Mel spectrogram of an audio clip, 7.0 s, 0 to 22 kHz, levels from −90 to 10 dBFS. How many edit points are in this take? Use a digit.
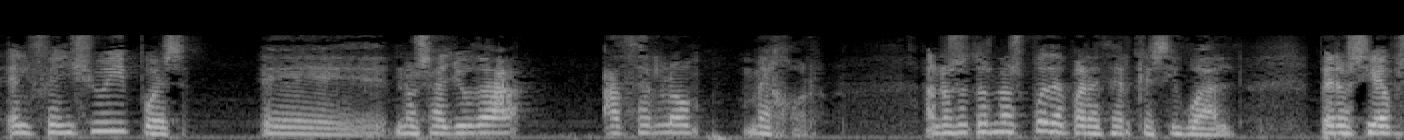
1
